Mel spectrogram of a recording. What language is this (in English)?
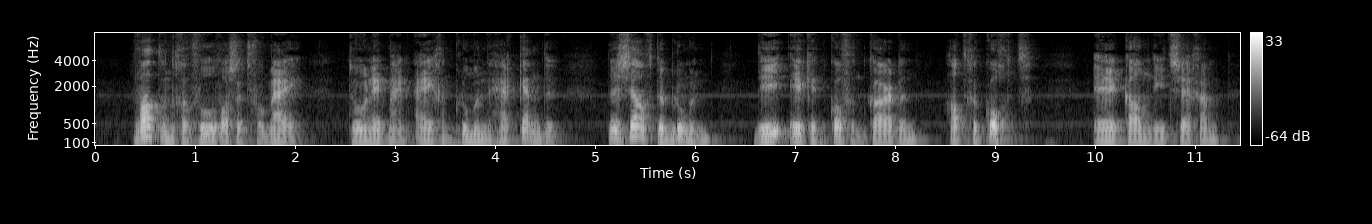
Dutch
